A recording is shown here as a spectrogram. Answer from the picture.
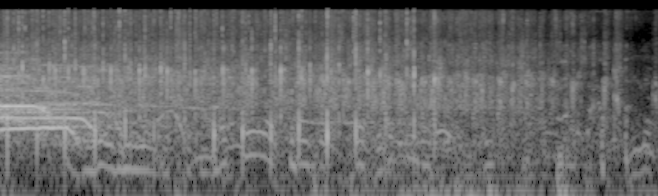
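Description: Audience applause and cheering. Shouts and whoops stop about a second in, and the clapping then thins out and fades away.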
